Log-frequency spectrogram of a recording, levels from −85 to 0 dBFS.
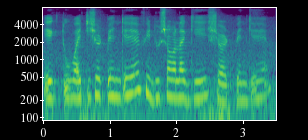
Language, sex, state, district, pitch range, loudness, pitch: Hindi, female, Arunachal Pradesh, Papum Pare, 210-235 Hz, -16 LUFS, 220 Hz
